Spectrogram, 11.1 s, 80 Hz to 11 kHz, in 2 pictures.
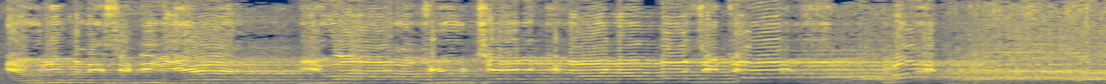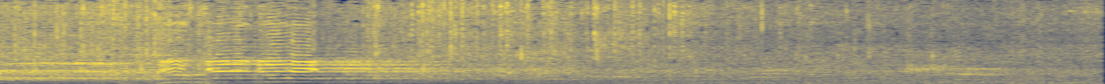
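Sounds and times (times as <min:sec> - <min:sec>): audience clapping: 0:05.0 - 0:09.9.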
